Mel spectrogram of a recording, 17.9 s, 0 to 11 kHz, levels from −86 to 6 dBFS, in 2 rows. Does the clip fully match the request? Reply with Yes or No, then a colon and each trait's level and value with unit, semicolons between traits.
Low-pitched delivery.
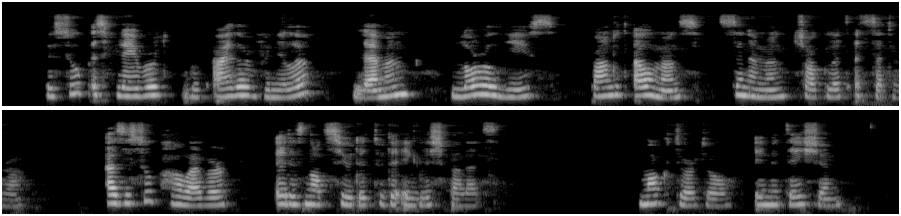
No: high, 215 Hz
